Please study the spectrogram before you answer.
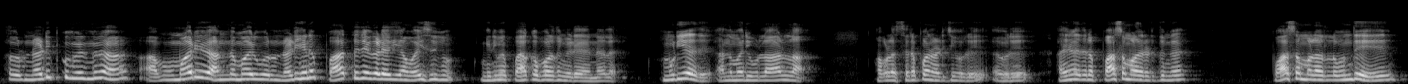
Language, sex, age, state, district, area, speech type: Tamil, male, 60+, Tamil Nadu, Nagapattinam, rural, spontaneous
